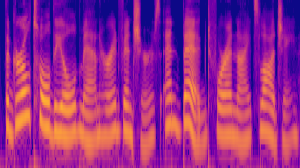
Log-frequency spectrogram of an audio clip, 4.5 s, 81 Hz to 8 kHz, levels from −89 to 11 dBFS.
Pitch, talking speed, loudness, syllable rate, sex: 215 Hz, 185 wpm, -19 LUFS, 4.4 syllables/s, female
